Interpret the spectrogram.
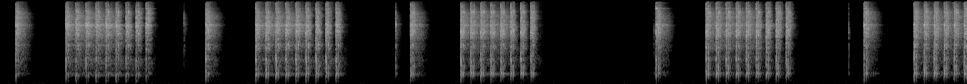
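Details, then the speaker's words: Chiropractic adjusting instrument (adjuster gun) firing bursts of rapid sharp clicks, about three to four per second with pauses, on a patient with L3–S1 disc bulges and knee pain, adjusting the right kneecap (patella) found stuck and not moving. "అందుకని మనం ఈ adjuster gun తోటి మనం ఇప్పుడు adjust చేద్దాం."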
